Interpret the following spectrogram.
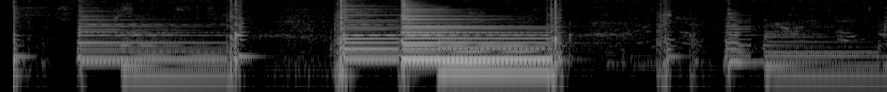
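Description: Acoustic guitar playing the opening chords of a song's introduction: a few chords struck and left to ring, with short pauses between them, the loudest near the middle.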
